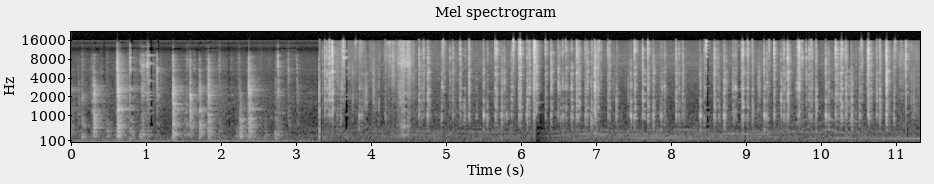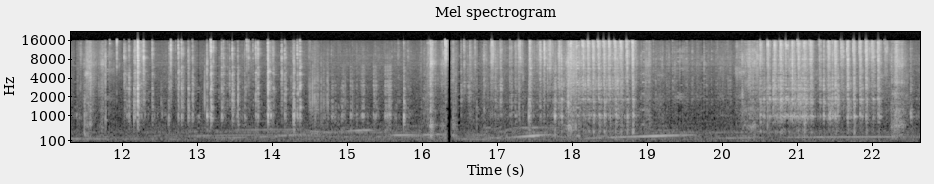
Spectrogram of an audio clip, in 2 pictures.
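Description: Socket ratchet clicking in quick runs, with metal tool clinks, as a nut is backed off. The fastest, loudest runs of clicks come near the end.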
